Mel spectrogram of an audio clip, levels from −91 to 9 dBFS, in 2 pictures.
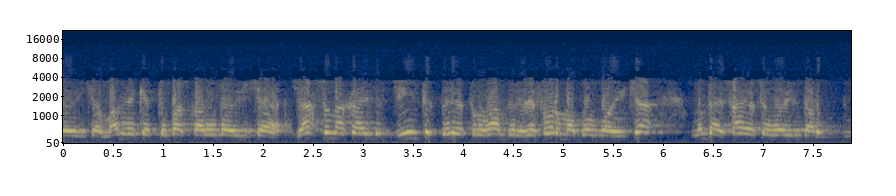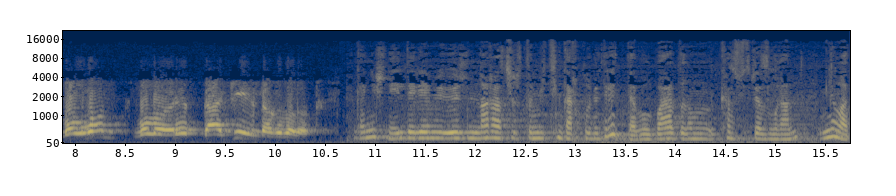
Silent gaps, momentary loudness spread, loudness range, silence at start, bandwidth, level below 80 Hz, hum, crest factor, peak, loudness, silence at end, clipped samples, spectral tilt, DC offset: none; 9 LU; 3 LU; 0 s; 15.5 kHz; -54 dBFS; none; 16 dB; -6 dBFS; -23 LUFS; 0 s; under 0.1%; -5.5 dB/octave; under 0.1%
